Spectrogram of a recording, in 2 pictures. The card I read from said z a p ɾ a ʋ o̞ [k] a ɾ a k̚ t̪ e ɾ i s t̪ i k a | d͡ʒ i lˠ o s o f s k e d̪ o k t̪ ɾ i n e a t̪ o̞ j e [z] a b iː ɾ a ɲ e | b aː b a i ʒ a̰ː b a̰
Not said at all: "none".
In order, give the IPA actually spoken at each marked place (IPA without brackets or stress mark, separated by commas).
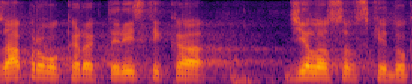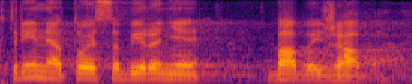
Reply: k, s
